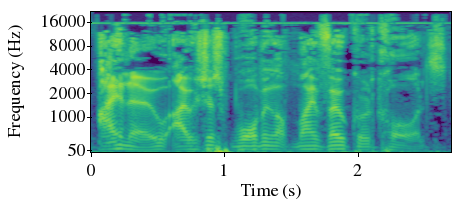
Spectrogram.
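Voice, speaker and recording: A man's voice: deep voice, normal speed, bright, forceful tone, no room sound. A man voicing a dramatic, earnest and indignant male character in a hammy, declamatory story reading.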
